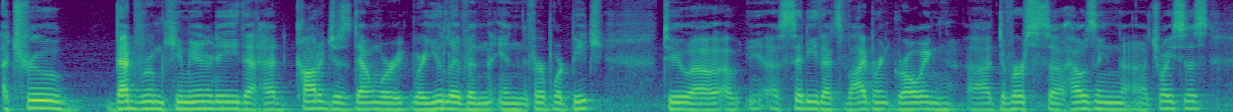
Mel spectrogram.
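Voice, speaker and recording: In an Ontario accent, a man speaks at a medium pitch. His delivery is fairly slow and monotone, with flat intonation. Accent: Canadian English (Ontario). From Ontario, Canada (Pickering). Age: 60s. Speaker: mayor. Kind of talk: interview. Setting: in-person sit-down interview. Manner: hesitant, many fillers.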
